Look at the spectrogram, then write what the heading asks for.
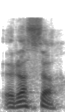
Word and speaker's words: rasa: you This is ra the complete syllable r, ra? and then the complete syllable sa without any matras, any distortions. Okay, rasa, Rasa, rasa, rasa.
